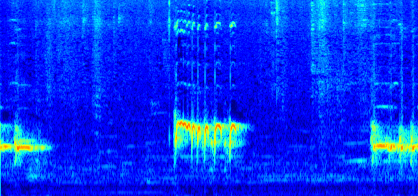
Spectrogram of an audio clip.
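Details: Clear-voiced local zebra dove singing steadily, used to rouse birds reluctant to sing. A level coo, then a phrase of quick staccato coos, then another level coo, with quiet gaps in between.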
